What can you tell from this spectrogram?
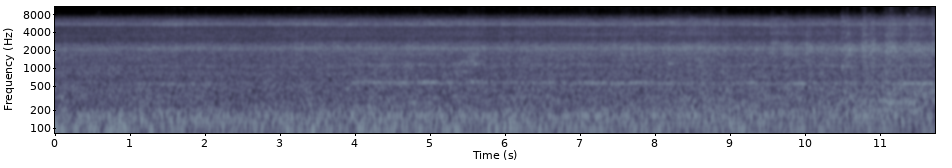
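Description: CTA Bombardier 5000-series 'L' train approaching from the yard, a steady rumble with a faint steady whine that grows louder toward the end.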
